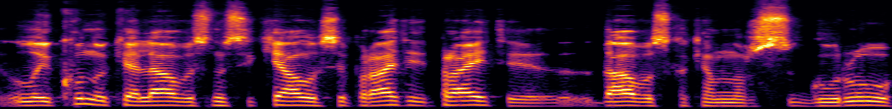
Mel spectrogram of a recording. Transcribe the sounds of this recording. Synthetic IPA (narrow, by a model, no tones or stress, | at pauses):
lˠɐɪkuːnʊkʲɛlʲæːʋʊsʲnʊsʲɪkʲæːlˠʊsʲɪpɾɑːt̪ʲiːpɾɐɪt̪ʲɪd̪ɑːʋʊskoːkʲɛmnoːrɾsɡuːɾuː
